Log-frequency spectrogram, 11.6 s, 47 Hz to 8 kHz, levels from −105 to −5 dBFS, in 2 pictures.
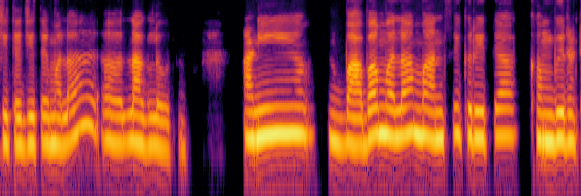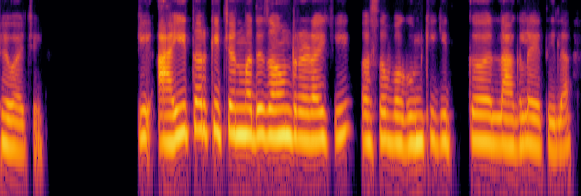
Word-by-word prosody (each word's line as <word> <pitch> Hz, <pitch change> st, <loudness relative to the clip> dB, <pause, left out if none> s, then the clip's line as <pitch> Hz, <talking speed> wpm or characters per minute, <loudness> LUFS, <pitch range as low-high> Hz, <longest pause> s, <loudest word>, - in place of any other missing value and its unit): जिथे-जिथे 185 Hz, 0 st, -2 dB
मला 185 Hz, +2 st, -1 dB, 0.3 s
अ, 200 Hz, -2 st, -3 dB
लागलं 185 Hz, -3 st, 0 dB
होतं 160 Hz, +1 st, -9 dB, 0.6 s
आणि 240 Hz, +3 st, +6 dB, 0.5 s
बाबा 190 Hz, +4 st, +3 dB
मला 235 Hz, 0 st, +4 dB
मानसिकरीत्या 230 Hz, -1 st, 0 dB, 0.2 s
खंबीर 205 Hz, -1 st, +2 dB
ठेवायचे, 170 Hz, -5 st, -5 dB, 1.0 s
की 220 Hz, 0 st, -3 dB
आई 195 Hz, +5 st, +3 dB
तर 270 Hz, -1 st, 0 dB
किचनमध्ये 235 Hz, -2 st, +2 dB
जाऊन 230 Hz, 0 st, +3 dB
रडायची 210 Hz, +2 st, -2 dB, 0.2 s
असं 200 Hz, +1 st, -4 dB
बघून, 190 Hz, 0 st, -1 dB
की 210 Hz, -, -7 dB
इतकं 200 Hz, 0 st, -4 dB
लागलंय 180 Hz, 0 st, -3 dB
तिला 165 Hz, +1 st, -7 dB
205 Hz, 120 wpm, -22 LUFS, 185-230 Hz, 1.0 s, आणि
